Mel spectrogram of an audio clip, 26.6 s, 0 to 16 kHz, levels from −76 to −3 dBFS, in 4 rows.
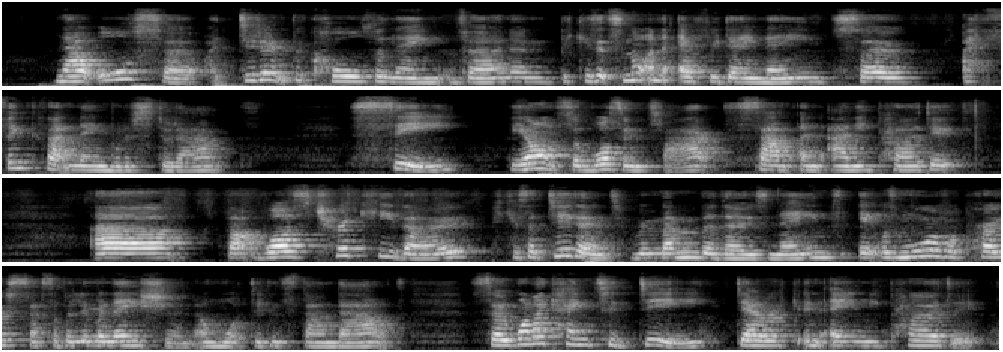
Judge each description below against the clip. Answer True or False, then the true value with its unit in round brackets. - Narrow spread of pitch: False (4.6 semitones)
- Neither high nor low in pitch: False (215 Hz)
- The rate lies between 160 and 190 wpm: False (150 wpm)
